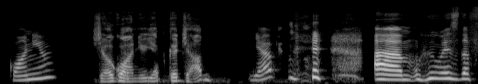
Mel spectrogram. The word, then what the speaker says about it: Zhou Guanyu: So it was a nod to him and just the precision of racing, and it's inspired by Zhou Guanyu. Zhou Guanyu.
